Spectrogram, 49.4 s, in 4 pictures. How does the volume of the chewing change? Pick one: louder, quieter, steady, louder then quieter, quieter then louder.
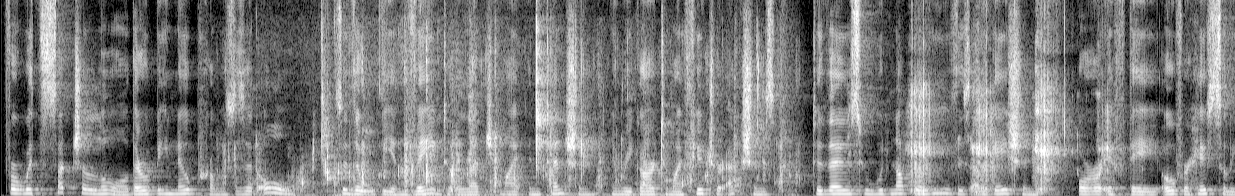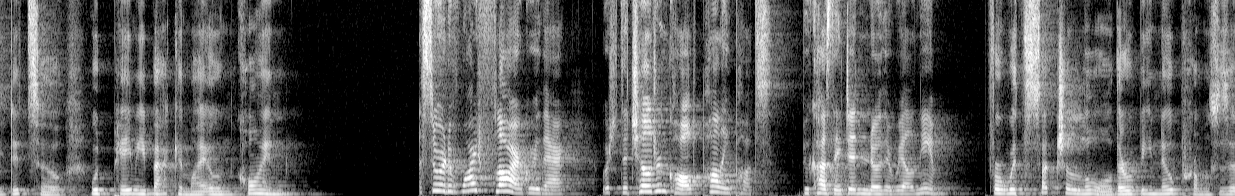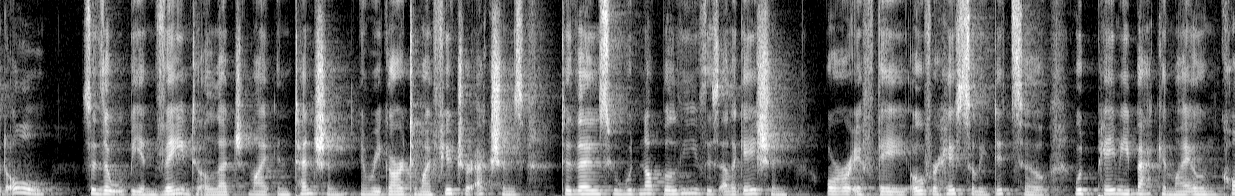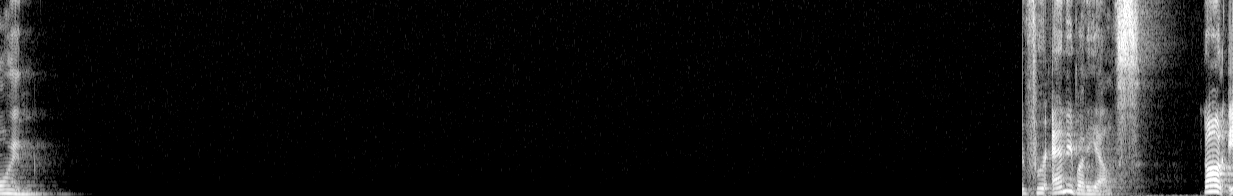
quieter then louder.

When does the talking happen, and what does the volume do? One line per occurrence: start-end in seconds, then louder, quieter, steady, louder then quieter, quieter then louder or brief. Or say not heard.
0.1-15.2 steady
16.5-37.4 steady
47.2-49.3 brief.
